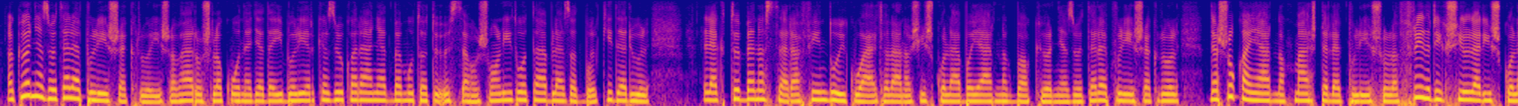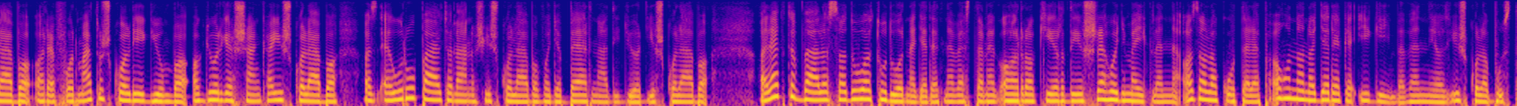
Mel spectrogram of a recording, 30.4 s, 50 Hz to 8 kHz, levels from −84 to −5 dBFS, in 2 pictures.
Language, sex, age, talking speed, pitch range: Hungarian, female, 20-39, 140 wpm, 180-215 Hz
